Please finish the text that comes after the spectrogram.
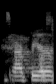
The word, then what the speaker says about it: Zapier: Is it Zapier? Sorry. Zapier makes you happier.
